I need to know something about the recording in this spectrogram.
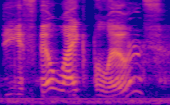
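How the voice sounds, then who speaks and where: A woman's voice: medium pitch, very animated, takes it slowly, bright, forceful tone, heavily acted. A woman voicing a playful male party pony turned killer in an audio drama, with a taunting, mock-friendly, sinister manner. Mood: mock-friendly menace. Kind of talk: audio drama fan fiction reading. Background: music.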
